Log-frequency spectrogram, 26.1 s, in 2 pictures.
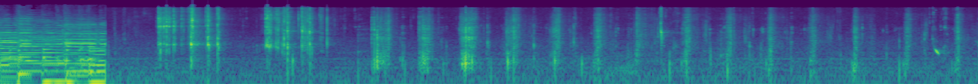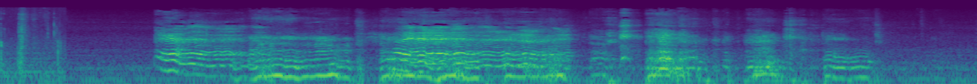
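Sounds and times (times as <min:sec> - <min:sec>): crunchy chewing: 0:01.4 - 0:14.0.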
